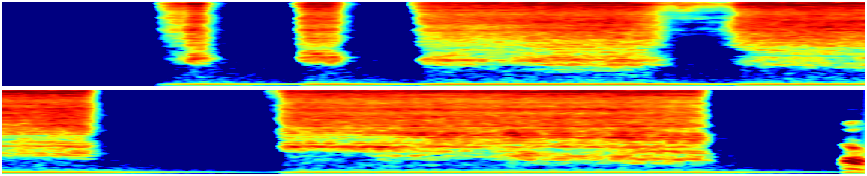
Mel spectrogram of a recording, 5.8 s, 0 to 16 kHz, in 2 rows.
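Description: Aerosol can of Mr. Muscle oven cleaner sprayed onto diecast BMW 750iL bumpers sitting in a tin: two short hissing bursts, then three longer sustained sprays, close and loud with no talking.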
